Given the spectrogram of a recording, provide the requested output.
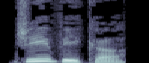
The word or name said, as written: jeevika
